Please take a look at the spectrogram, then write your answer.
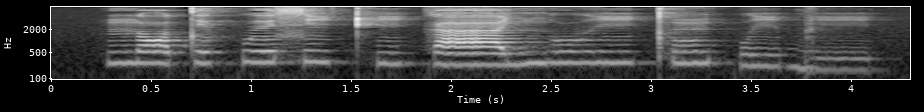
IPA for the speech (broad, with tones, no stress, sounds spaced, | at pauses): n ɔ˨ t ɪ˨ kʷ ɪ˦ s i˦ kʰ i˦ k aː˦ ɲ u˦ ɣ i˦ kʼ ũ˦ kʷ i˦ b i˨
